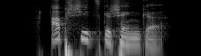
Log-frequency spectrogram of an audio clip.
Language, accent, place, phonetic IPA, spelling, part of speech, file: German, Germany, Berlin, [ˈapʃiːt͡sɡəˌʃɛŋkə], Abschiedsgeschenke, noun, De-Abschiedsgeschenke.ogg
- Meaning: nominative/accusative/genitive plural of Abschiedsgeschenk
